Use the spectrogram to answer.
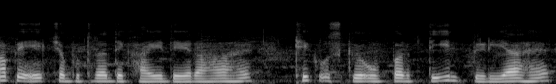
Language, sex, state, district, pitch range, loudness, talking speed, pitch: Hindi, male, Bihar, Kishanganj, 140-160 Hz, -24 LUFS, 150 wpm, 145 Hz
